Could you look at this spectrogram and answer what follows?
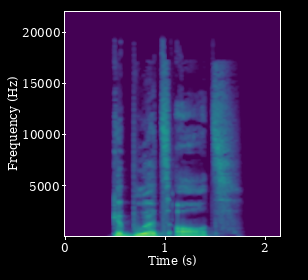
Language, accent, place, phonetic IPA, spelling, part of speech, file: German, Germany, Berlin, [ɡəˈbuːɐ̯t͡sˌʔɔʁt͡s], Geburtsorts, noun, De-Geburtsorts.ogg
- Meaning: genitive singular of Geburtsort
